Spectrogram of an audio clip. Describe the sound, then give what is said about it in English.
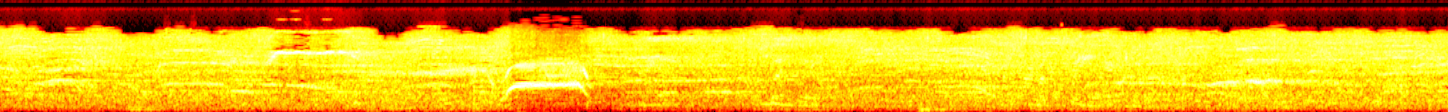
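A large concert crowd yells and screams steadily as a performer is about to play a quiet song, a dense, loud roar of many voices, with a brief shrill whistle-like cry rising above it partway through. “This is quiet, and if you yell, you'll miss it.”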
